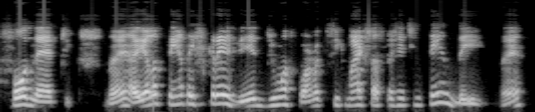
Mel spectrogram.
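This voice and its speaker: Brazilian teacher on a tinny line. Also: male voice, high voice. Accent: Brazilian Portuguese. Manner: explanatory, checks in with frequent "certo?" and "né?". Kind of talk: recorded online class. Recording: tinny phone-like audio.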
